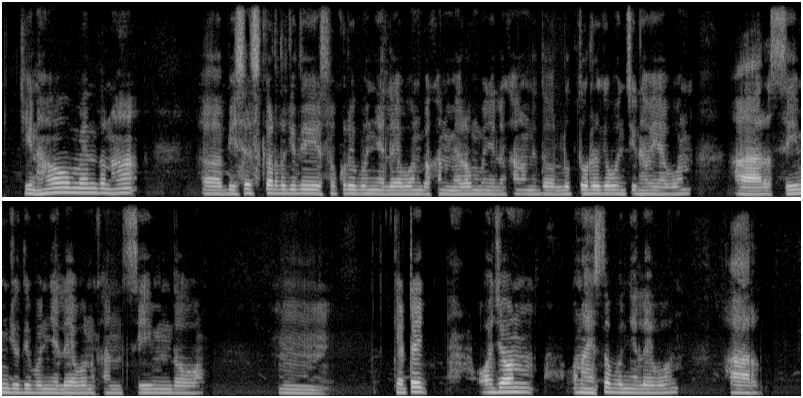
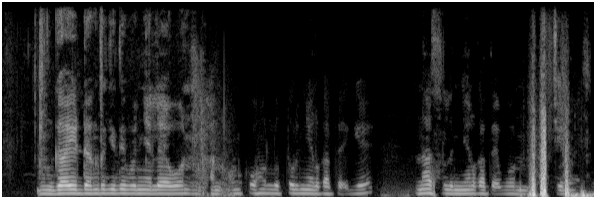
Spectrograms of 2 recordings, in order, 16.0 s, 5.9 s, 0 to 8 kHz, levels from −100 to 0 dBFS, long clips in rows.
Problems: none marked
